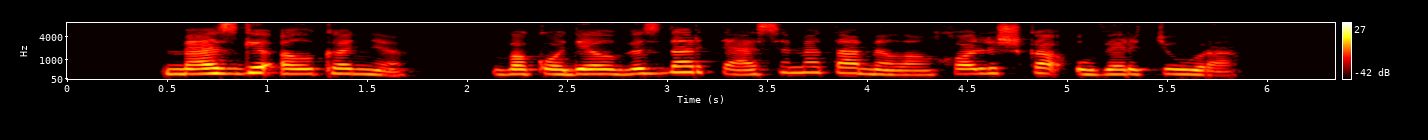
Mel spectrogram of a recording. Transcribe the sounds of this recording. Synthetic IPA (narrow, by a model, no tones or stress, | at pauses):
mʲɛs̬ɡʲɪʔɐlˠkɐnʲɪ | ʋɐkoːd̪ʲeːlˠʋʲɪzd̪ɐɾt̪ʲæːsʲɛmʲɛt̪ɑːmʲɛlˠɐnxɔlʲɪʃkɑːʔʊʋʲɛɾʲt̪ʲuːɾɑː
